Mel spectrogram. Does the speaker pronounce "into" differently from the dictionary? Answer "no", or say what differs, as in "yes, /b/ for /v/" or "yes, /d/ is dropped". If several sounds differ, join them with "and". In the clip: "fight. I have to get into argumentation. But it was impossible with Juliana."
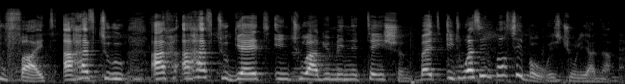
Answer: no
